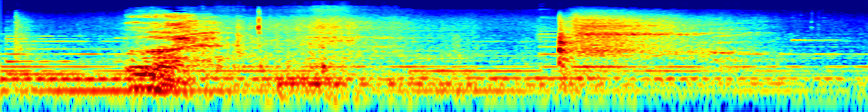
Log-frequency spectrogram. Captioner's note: Abe groans and sighs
